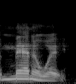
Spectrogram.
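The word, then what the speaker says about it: Mantua: Oh, but it's pronounced Manoway. Manure. What? It's pronounced Manoway.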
